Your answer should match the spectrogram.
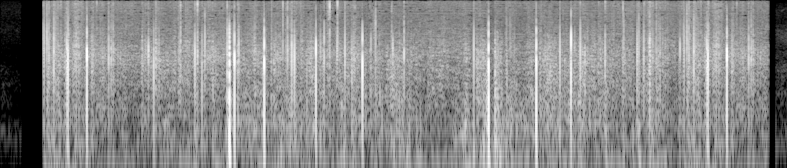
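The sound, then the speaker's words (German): Steady vinyl record crackle: a dense hiss dotted with irregular sharp pops and clicks, a few louder snaps standing out, continuing evenly for several seconds with no voices. “Äh, Schallplattenspieler. Oh ja. Noch mehr weil mit wirklich. Mit Knistern dann auch dieses.”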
